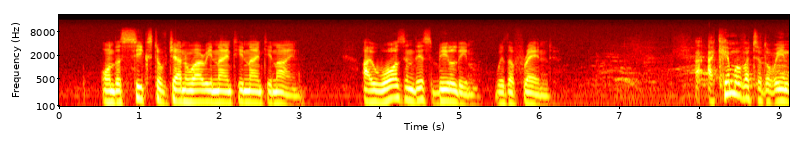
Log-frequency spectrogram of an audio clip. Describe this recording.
A man is giving a speech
